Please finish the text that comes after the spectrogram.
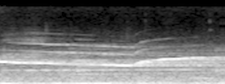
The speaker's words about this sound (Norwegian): Sitter på bussen. Kjører nedover, da. Eh, mot Sagene og nedover mot Sankthanshaugen, og så kommer det et voldsomt kjør av ambulanser.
